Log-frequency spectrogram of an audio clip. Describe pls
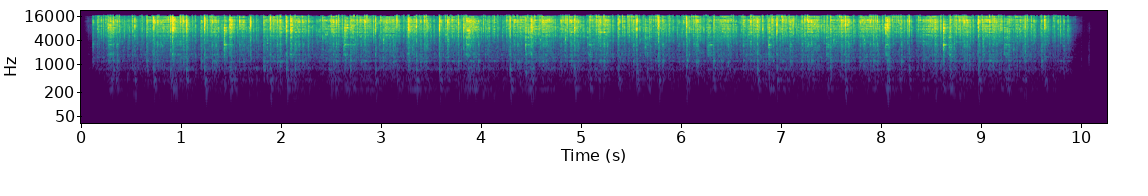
Bike, Chain Spinning, Fast, 02-01
Audio of a bicycle pedal being pushed, pulling the metal chain around some metal cogs and gears for a metallic, rhythmic clunking.
An example of how you might credit is by putting this in the description/credits:
The sound was recorded using a "Zoom H6 (XY) recorder" on 13th February 2019.
bikes, metal, spin, gear, spinning, pedal, bike, chains, chain, bicycle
